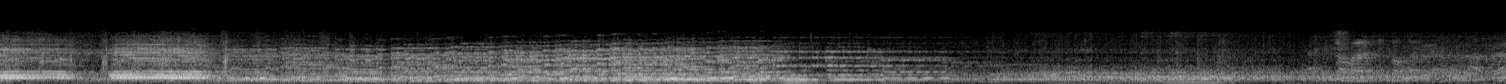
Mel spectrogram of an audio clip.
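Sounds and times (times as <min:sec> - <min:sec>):
train horn blasts: 0:00.0 - 0:02.7
train cars rumbling and clattering: 0:00.0 - 0:15.0.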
